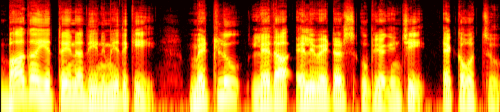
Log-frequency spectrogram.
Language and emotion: Telugu, neutral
